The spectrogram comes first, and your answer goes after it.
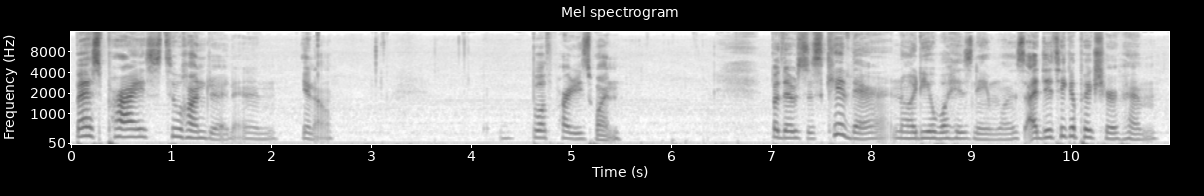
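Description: A woman's voice: mid-range voice, a little slow, pauses often. A woman in her twenties telling a story in casual chat, acting out what people said and laughing often. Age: 20s. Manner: animated storytelling, acts out quotes, laughs often. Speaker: vlogger.

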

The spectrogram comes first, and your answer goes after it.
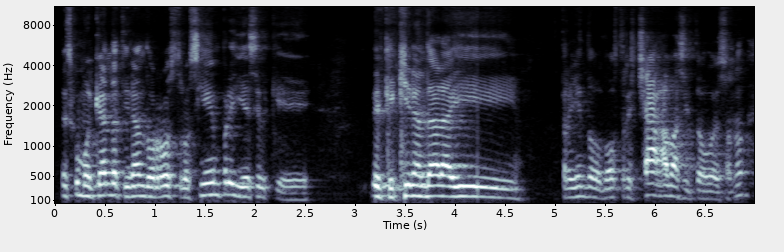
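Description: A man's voice: fairly high pitch, normal speed, a little mellow. A Mexican man in his thirties hosting a casual podcast, rambling in street slang and often checking for agreement. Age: 30s. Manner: rambling, keeps seeking agreement with tag questions. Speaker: podcast host.

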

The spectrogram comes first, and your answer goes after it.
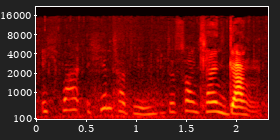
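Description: A woman's voice: high-pitched, lively intonation, normal speed, a little mellow. A teenage girl chatting casually with a friend in a park and talking to her viewers, breathless and argumentative. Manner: breathless, arguing and addressing viewers. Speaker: vlogger. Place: outdoors in a park. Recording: phone recording with park noise.

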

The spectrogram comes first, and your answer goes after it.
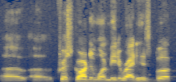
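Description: A man's voice: mid-range voice, fairly even intonation, normal speed, clean tone. An older man, an author and poet, telling stories in a casual interview, repeating himself and laughing often.

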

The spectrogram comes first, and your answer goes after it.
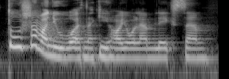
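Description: A woman reading aloud and voicing a cheerful, pushy young woman who talks eagerly and calls out loudly. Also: lowish voice, big pitch swings.

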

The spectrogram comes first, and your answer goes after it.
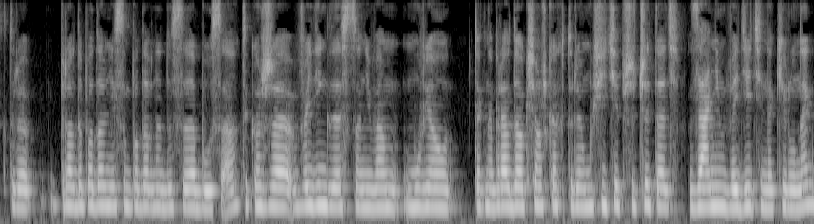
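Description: A woman's voice: medium pitch, dark tone. A young woman, a university student, explaining things in a casual advice chat with many fillers. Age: young adult.

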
